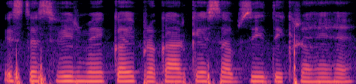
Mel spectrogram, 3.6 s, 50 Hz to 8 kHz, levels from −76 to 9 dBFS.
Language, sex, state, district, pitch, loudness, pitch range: Hindi, male, Assam, Kamrup Metropolitan, 155 Hz, -19 LUFS, 145-160 Hz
